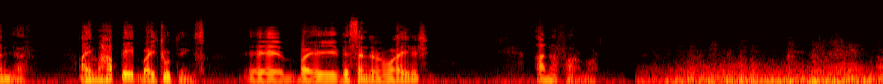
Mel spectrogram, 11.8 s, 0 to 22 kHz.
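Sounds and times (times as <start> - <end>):
speech: 0.0 - 0.4, 1.0 - 5.8, 7.1 - 8.0
train running on rails heard from on board: 8.5 - 11.7.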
